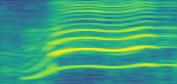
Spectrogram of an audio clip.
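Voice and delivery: Man! yelped high and loud; a squeaky fed-up student; mock high exasperated yelp. Teacher playing a student, high mock yelp. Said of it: "You asked the question, bro".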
